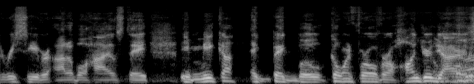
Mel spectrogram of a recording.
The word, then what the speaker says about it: Emeka Egbuka: It's pronounced acetaminophen, Gronk. It's Egbuka. Emeka Egbuka.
